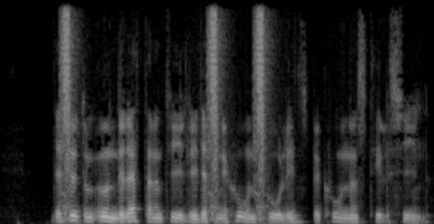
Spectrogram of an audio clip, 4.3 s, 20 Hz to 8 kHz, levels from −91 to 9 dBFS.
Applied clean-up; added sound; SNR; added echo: none; Squeak; 1 dB; none.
